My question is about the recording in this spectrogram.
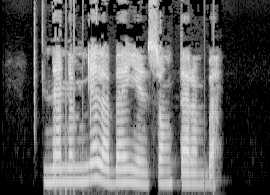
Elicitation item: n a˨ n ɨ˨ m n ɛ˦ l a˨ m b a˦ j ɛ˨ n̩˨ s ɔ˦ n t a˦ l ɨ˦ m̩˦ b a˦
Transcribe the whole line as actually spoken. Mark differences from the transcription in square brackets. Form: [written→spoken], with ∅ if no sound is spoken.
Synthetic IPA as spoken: n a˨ n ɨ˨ m [n→ɲ] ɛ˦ l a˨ [m→∅] b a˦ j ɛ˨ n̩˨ s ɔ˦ [n→ŋ] t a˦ [l→ɾ] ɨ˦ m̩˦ b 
